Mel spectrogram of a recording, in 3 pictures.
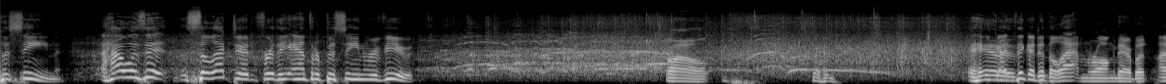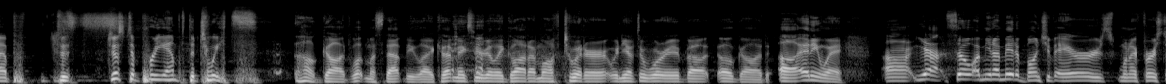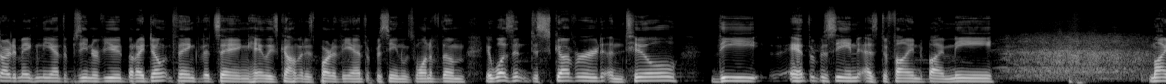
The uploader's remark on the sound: Live from Madison, WI!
